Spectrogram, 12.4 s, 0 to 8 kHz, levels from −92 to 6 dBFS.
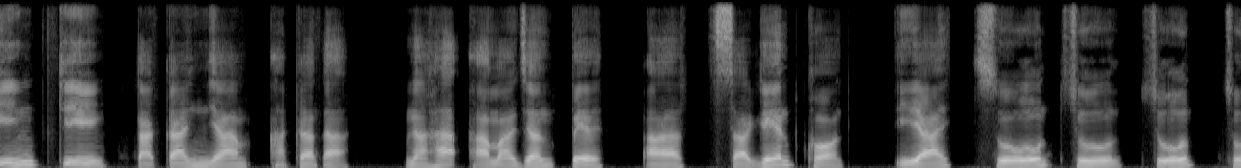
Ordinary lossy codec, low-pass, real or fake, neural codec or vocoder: none; none; fake; codec, 16 kHz, 1 kbps, FunCodec, trained on Chinese and English, 50 frames a second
